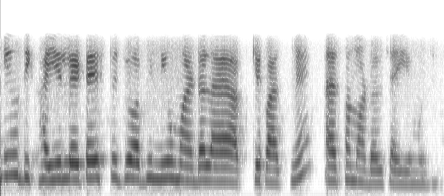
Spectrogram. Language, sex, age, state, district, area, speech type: Hindi, female, 60+, Madhya Pradesh, Balaghat, rural, conversation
